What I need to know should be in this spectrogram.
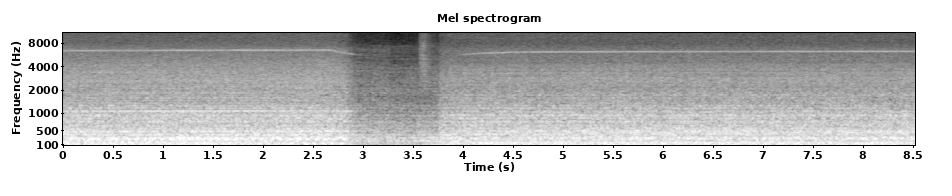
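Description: A truck engine drones steadily on the road.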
